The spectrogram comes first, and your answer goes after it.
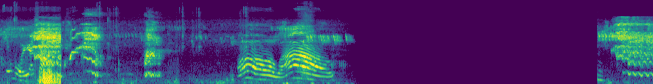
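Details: Friesian horse, Rising Star or Reintje, being photographed: a trembling, wavering whinny of several pulses mid-clip. Dutch talking and handling sounds surround it, with a silent gap before a final burst.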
